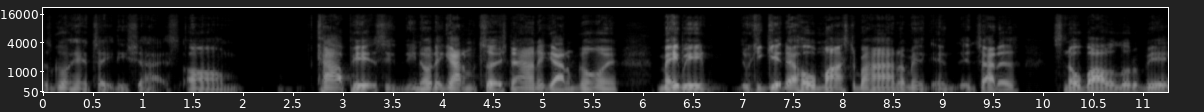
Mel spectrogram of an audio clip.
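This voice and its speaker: A man with a Southern US accent, fairly low in pitch, at a moderate pace with ordinary pitch variation and big swings in loudness, on a very clean recording with a silent background. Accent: Southern US (Georgia). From US South, coastal Georgia near Savannah. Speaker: YouTube sports commentator, former football coach. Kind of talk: casual sports podcast chat.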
